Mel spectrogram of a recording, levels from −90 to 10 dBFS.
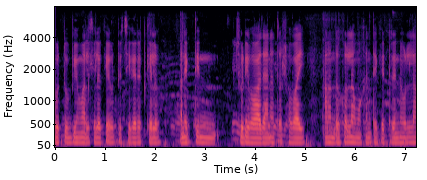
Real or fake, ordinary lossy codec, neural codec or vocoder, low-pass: real; none; none; 7.2 kHz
